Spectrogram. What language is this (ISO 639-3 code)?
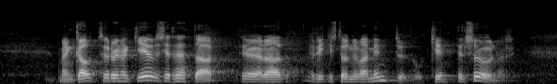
isl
